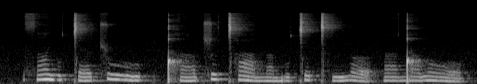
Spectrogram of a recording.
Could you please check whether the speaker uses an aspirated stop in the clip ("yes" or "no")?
yes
